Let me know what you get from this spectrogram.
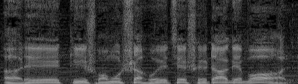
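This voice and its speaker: A man voicing a stern older village headman in a cartoon, with a measured, questioning manner. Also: mid-range voice, darkish tone, close to an everyday voice. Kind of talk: cartoon voice acting. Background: background music.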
